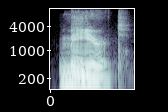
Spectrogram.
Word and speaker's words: Mayert: How do you say it? Mayert or Myert? Mayert. Mayert.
